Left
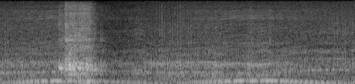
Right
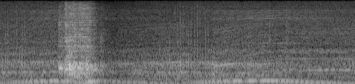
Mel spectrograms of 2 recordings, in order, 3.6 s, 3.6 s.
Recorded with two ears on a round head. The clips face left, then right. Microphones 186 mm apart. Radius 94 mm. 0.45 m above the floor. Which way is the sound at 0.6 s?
Centre (ahead or behind).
